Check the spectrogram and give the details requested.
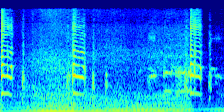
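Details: A female chicken gives three strident, nasal squawks spread over about four seconds, with soft clucks between them and a steady low rumble underneath.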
